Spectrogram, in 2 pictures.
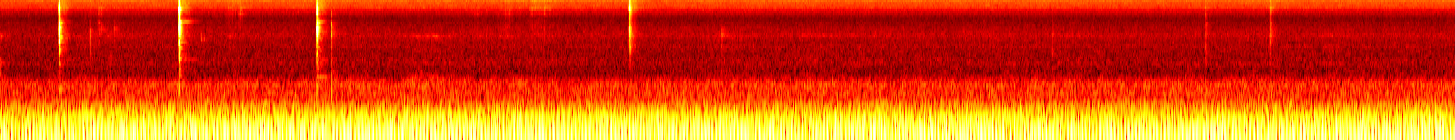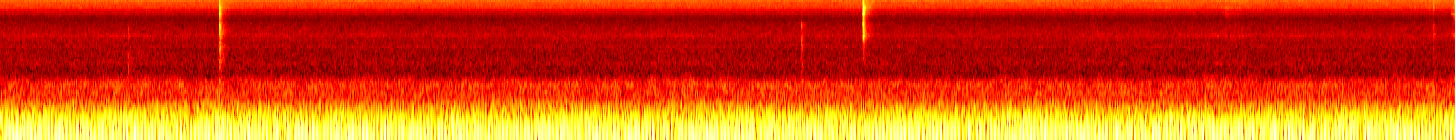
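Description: A steady low rumble that holds an even level throughout, with a few faint clicks scattered through it.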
